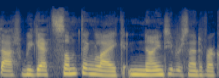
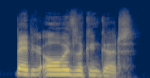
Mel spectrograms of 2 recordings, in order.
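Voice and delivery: mock sarcastic tone, faster. Retelling someone's reply about the speaker's hair, imitating a sarcastic compliment. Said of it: "he said it real sarcastically".

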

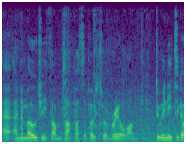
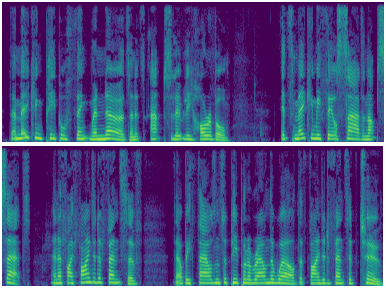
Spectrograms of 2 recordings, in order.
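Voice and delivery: put-on childlike, pitched-up English accent, a bit panto; 7 semitones higher, 4 dB louder than usual. On the radio, reading out what Teddy said, imitating Teddy with a panto English accent. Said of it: "put on an English accent and, you know, go a bit panto".

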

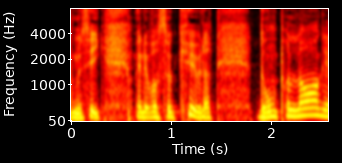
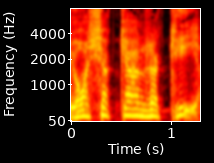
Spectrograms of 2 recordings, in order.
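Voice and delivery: put-on Stockholm accent, pitched much higher; 4 semitones higher than usual. Speaker retells what dad said when he came home: imitating dad's Stockholm accent. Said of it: "han snackar stockholmska".

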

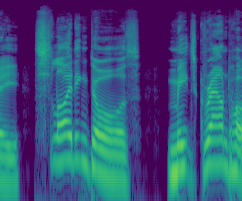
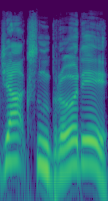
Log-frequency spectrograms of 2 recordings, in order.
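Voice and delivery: stupid, exaggerated, over-the-top put-on Scottish accent. Quoting how a TV character says a detective's name, in a stupid Scottish accent. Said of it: "I did it in that stupid accent".

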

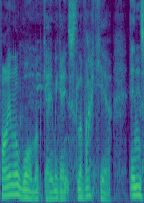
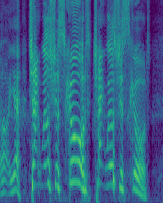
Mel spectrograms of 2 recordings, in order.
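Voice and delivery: stretched, high, drawn-out yelping voice. Retelling someone in a restaurant during dinner; imitating someone yelping. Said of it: "someone started yelping".

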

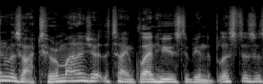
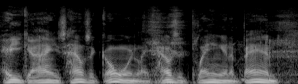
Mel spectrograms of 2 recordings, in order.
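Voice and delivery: put-on low, bland, generic everyday American accent; 6 semitones lower than usual. Recalling someone's baffling impersonation for the band, in a generic american accent. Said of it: "in a sort of generic American accent".

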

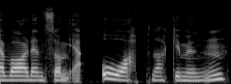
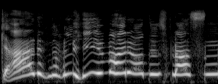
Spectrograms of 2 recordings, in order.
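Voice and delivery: very high stage shout, acted out; 4 dB louder than usual. Host recalls shouting from the stage at Rådhusplassen, retelling a shout from stage. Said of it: "sto på scenen og skreik".

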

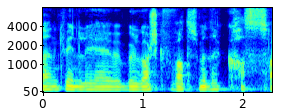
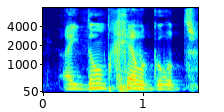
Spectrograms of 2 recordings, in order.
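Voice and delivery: slow, put-on broken English. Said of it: "sa han, eh, sekkepipemakeren".

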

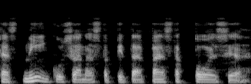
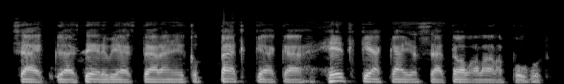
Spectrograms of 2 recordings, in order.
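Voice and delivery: badly faked Tampere dialect. Speaker quoting what Tampere listeners tell them, in a very bad Tampere dialect imitation. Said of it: "erittäin huonoa imitaatiota Tampereen kielestä".

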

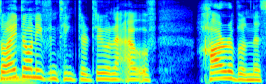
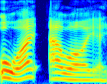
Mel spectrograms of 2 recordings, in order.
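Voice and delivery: put-on English accent, trying hard; 4 dB louder than usual. Speaker recalls imitating their english dad for a part, in their best english accent. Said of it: "my best English accent".

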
